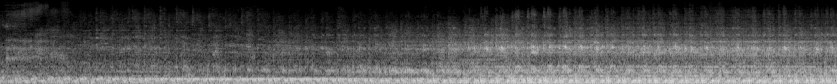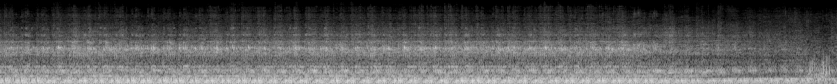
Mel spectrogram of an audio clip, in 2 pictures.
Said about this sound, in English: Let you have a feel for that exhaust. It's got 429 big block.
